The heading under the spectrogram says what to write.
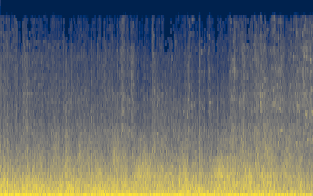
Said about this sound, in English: Then the plane explodes.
